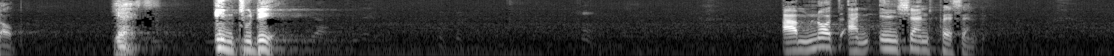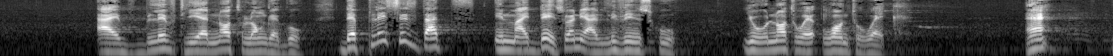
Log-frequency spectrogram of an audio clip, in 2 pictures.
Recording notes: Preached at the Zeloo Service 07052023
